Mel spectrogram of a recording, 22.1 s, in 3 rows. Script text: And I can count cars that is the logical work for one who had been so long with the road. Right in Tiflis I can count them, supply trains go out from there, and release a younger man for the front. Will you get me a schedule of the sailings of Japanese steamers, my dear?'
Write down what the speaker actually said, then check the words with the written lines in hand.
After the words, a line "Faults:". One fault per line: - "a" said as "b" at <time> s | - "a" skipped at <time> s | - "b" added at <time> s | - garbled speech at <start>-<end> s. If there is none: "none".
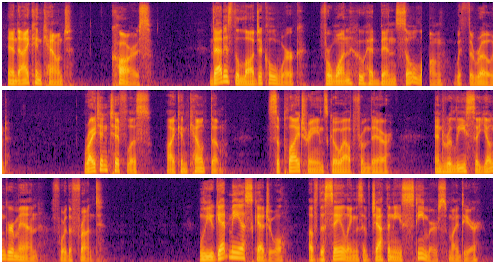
And I can count cars that is the logical work for one who had been so long with the road. Right in Tiflis I can count them, supply trains go out from there, and release a younger man for the front. Will you get me a schedule of the sailings of Japanese steamers, my dear?'
Faults:
none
